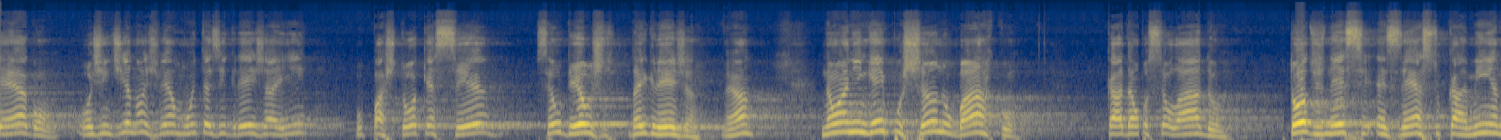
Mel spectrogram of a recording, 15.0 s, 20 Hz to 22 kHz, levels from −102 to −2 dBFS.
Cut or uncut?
cut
